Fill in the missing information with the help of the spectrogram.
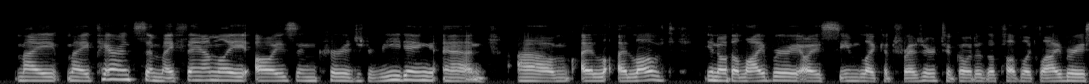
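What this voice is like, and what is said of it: Slight Midwestern American accent. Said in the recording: “I have a slight Midwestern accent that comes out”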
